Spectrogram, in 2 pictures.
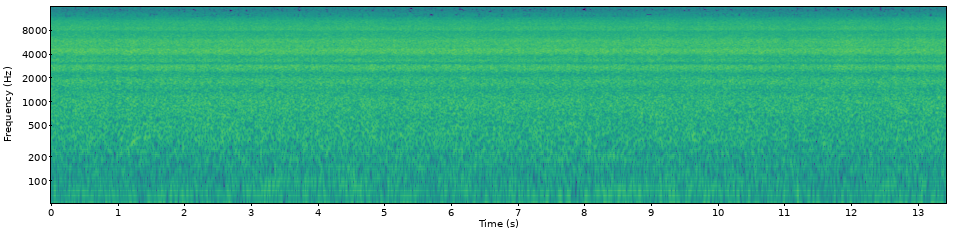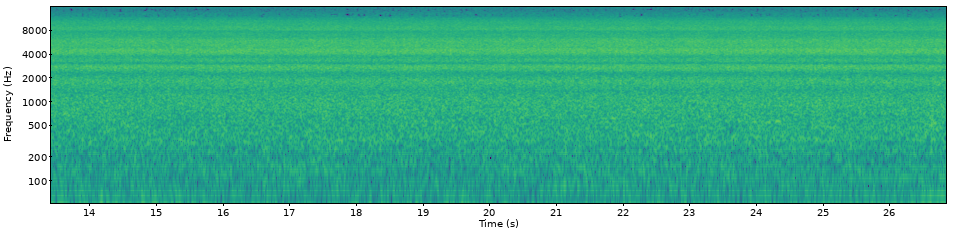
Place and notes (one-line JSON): {"title": "Ogród Saski, Marszałkowska/Królewska, Warszawa, Pologne - Fontanna Wielka w Park Ogród Saski", "date": "2013-08-16 12:13:00", "description": "Fontanna Wielka w Park Ogrod Saski, Warszawa", "latitude": "52.24", "longitude": "21.01", "altitude": "113", "timezone": "Europe/Warsaw"}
